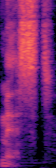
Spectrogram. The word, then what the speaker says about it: missed: The same thing with missed. Missed is also pronounced with a t at the end.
